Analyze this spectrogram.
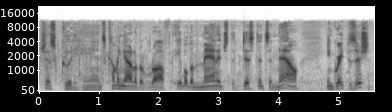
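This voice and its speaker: A man's voice: lowish voice, normal speed, a little hiss or hum, natural voice. A man playing a composed, admiring television golf commentator calling a scripted sports broadcast. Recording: crowd and music behind broadcast voice. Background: crowd ambience and music.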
